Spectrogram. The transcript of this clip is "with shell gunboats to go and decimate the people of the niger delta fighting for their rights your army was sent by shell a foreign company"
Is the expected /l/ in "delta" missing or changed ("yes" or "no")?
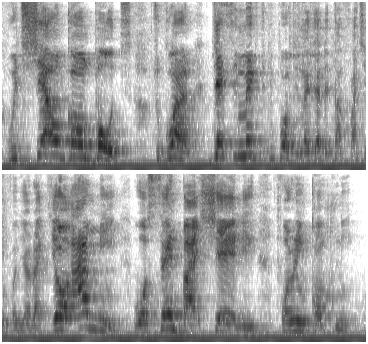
yes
